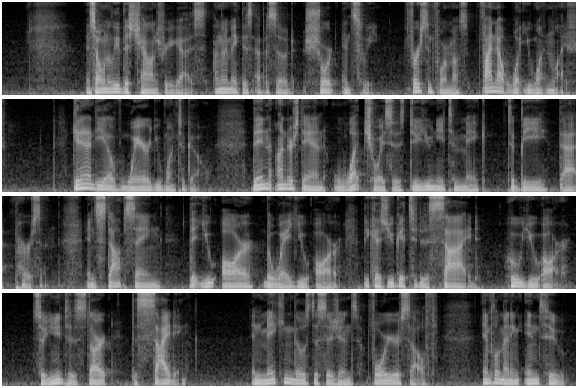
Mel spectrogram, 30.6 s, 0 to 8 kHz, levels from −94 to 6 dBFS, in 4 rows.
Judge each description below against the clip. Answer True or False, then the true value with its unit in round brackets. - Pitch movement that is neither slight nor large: True (3.5 semitones)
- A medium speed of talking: True (165 wpm)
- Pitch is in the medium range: False (85 Hz)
